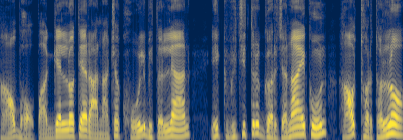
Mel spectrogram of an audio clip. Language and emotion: Goan Konkani, fearful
